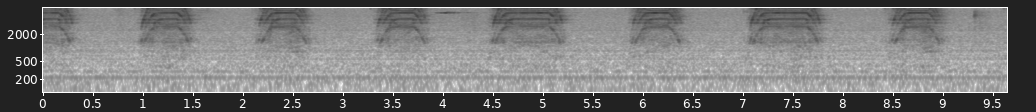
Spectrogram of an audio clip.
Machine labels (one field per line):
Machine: slide rail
